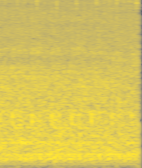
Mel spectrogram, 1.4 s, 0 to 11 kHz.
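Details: Pontiac G8 GT at idle: light quick ticking about five times a second, suspected lifter tick, seemingly more noticeable with hood closed; not confirmed.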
